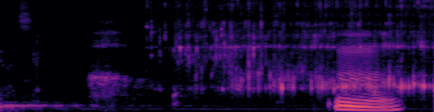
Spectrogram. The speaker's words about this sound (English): Coffee pour.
